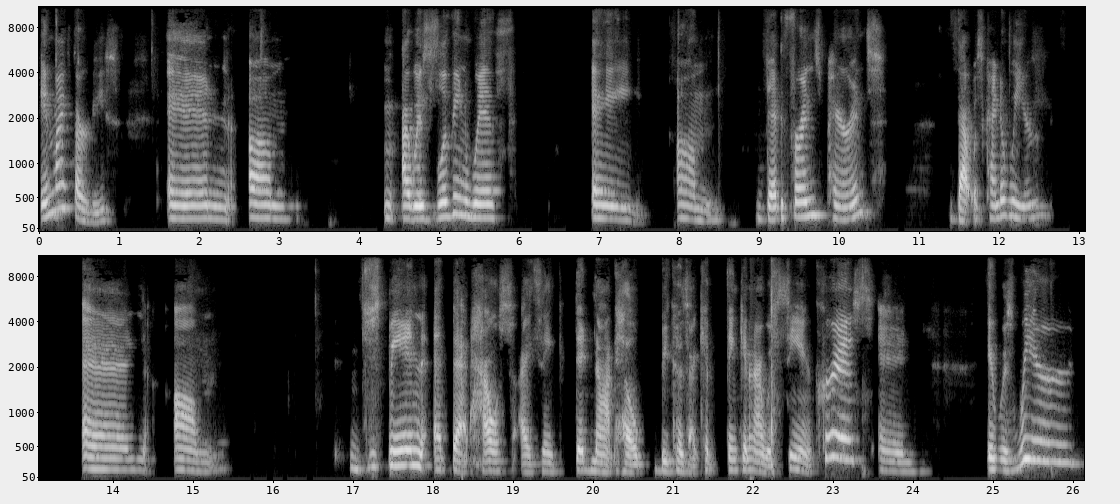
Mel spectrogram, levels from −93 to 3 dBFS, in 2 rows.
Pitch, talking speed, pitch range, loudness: 190 Hz, 100 wpm, 150-225 Hz, -18 LUFS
